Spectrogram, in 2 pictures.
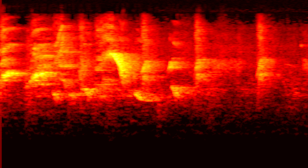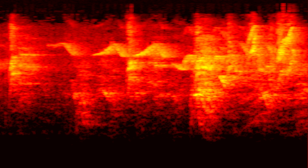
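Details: Turquoise-fronted parrot (papagaio-verdadeiro) in natural habitat in Brazil, giving harsh squawks mixed with rolling, whistled and chattering notes in rapid, irregular succession, several overlapping, loud and high-pitched throughout.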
